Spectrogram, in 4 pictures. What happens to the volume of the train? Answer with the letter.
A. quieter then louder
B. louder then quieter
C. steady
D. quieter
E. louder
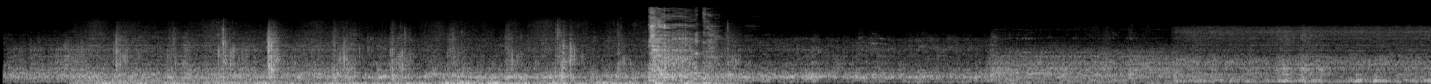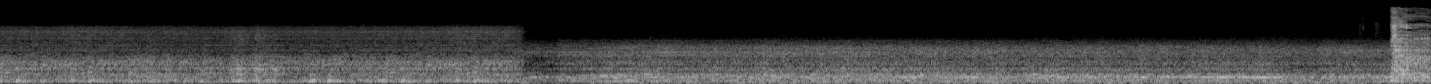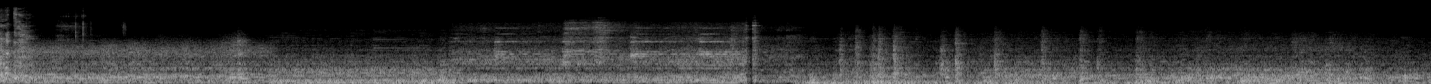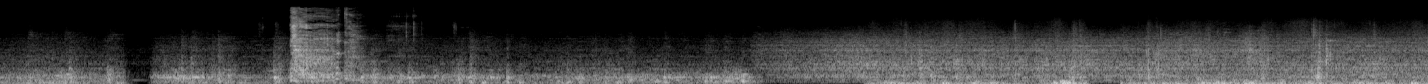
C.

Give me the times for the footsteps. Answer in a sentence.
The footsteps can be heard from 0.7 to 7.5 s and from 51.5 to 57.1 s.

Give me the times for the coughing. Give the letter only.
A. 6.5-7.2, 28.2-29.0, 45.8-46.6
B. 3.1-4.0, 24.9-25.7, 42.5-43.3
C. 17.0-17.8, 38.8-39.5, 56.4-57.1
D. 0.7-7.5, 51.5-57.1
A.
